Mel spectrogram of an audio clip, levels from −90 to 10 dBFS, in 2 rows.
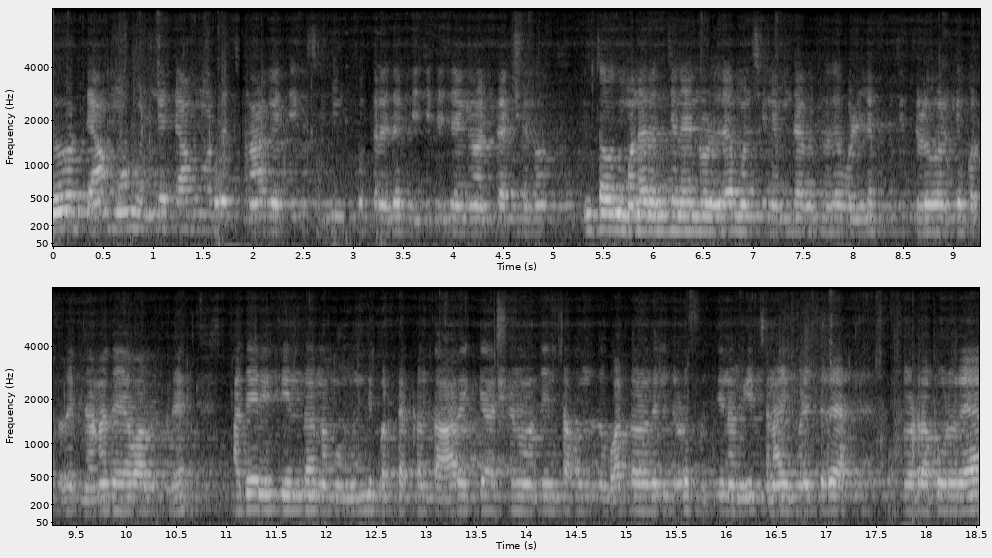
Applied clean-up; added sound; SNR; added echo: neural separator model SepFormer DNS4.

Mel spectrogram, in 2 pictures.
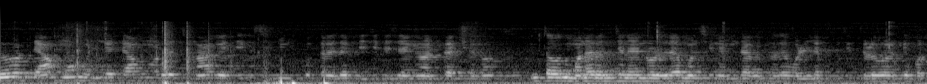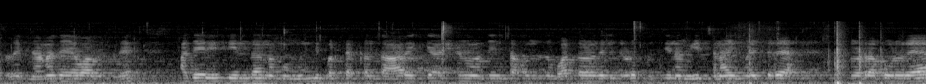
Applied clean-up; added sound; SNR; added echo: none; Chewing, mastication; 4 dB; reverberation time 2.4 s.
